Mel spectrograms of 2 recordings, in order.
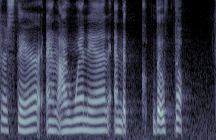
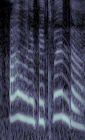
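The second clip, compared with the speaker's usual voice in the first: put-on very high-pitched childlike voice; 12 semitones higher, 4 dB louder than usual. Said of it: "in the same exact voice as she has now".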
